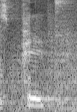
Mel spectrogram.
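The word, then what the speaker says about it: Siphiwe: A sixth witness called Sipiwe, or Spe, it's spelled S-I-P-H-W-E, could not compile any faces, but he mentioned that he saw an old green/blue sedan near the danger box.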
